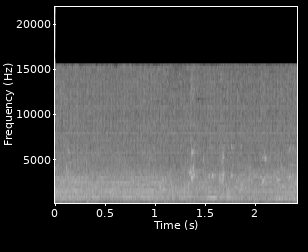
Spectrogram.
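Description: A basketball being dribbled on a hardwood court, a few low thumps, over a steady murmur from the arena crowd.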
